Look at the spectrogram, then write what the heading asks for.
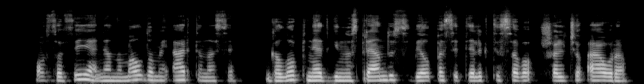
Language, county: Lithuanian, Telšiai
